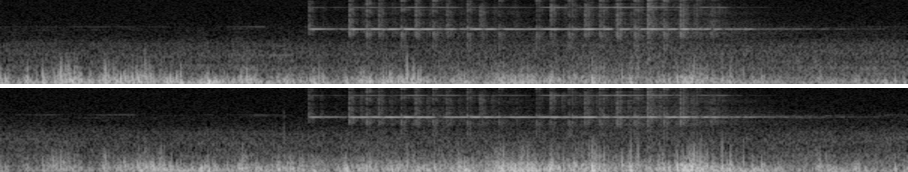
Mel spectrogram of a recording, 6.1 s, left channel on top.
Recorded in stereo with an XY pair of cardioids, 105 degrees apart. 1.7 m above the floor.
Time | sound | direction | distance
2.1 | a bell | 5° left | 4.5 m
